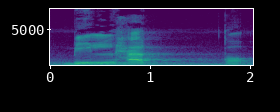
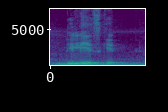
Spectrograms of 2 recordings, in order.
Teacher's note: Waqaf bil haqqi kena qalqalah, dia panggil asyaddu qalqalah, dia ada sikit delay lah.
